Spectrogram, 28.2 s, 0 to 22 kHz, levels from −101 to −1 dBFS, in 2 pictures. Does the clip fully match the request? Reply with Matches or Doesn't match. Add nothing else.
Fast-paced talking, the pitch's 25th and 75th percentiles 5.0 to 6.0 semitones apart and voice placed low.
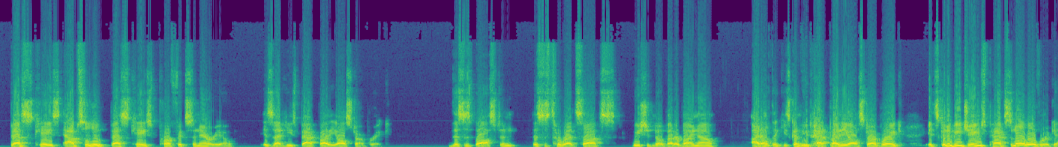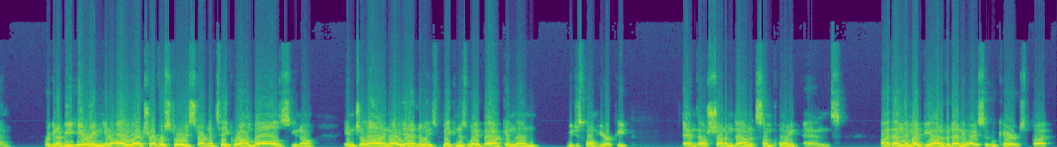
Doesn't match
